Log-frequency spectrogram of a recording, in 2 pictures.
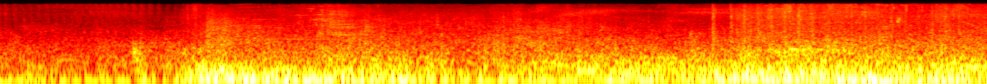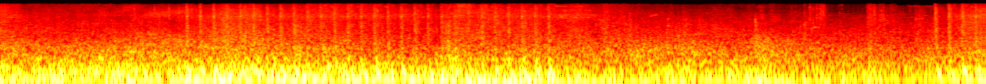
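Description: Explosions boom with a deep rumble.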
